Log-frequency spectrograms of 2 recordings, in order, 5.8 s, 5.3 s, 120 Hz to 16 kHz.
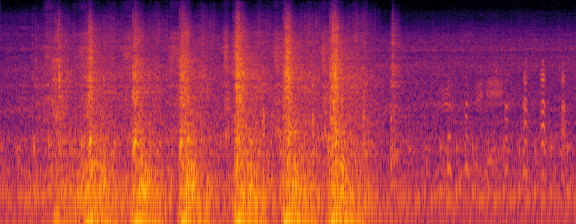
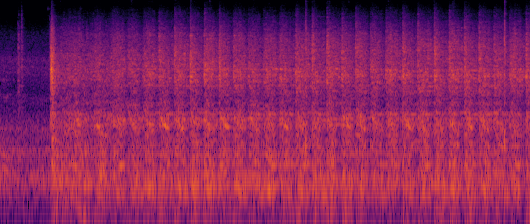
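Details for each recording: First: Cub Cadet garden tractor with a 305 Chevy small-block V8, running after fuel was added but before the new fuel pump: deep throaty rumble, revs swelling about twice a second on the hand throttle, then settling evenly, like a boat motor out of water. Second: Cub Cadet garden tractor with a swapped-in 305 Chevy small-block V8 cranks steadily at about three turns a second but never catches; fuel starvation, owner thinks it may need a jump box.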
